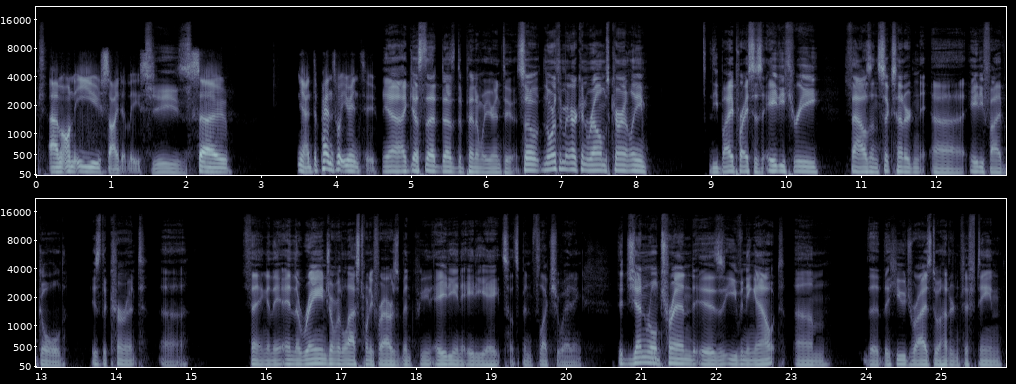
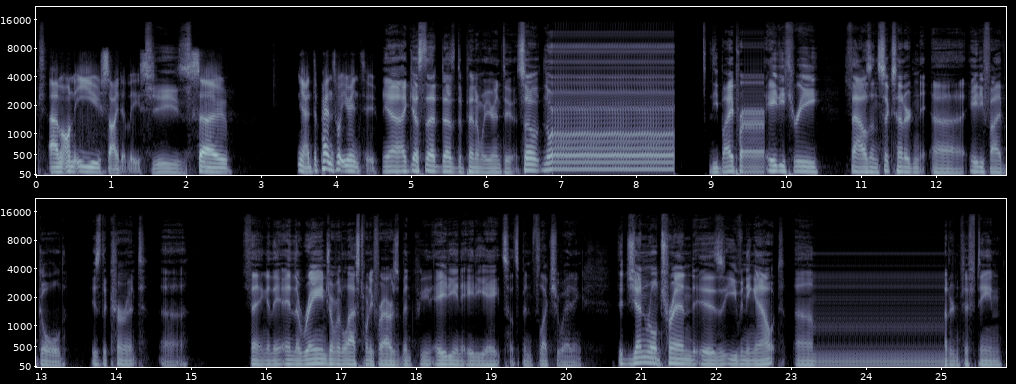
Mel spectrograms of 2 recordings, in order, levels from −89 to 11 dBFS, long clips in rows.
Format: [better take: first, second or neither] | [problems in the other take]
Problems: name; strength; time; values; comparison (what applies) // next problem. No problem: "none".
first | audio freezing; at 7 s for 1.5 s, at 9.5 s and at 23 s for 1.5 s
